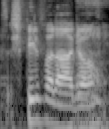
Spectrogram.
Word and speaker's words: Spielverlagerung: It's not as easy to pronounce, right? Spielverlagerung.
